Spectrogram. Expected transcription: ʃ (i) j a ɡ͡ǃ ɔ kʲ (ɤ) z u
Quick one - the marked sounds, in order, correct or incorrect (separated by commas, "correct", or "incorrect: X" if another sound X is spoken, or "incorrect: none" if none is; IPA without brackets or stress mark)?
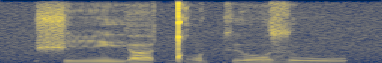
incorrect: iː, incorrect: o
